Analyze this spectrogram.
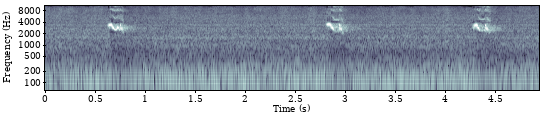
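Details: Sabiá-do-campo (chalk-browed mockingbird) repeating a clipped, bright, descending note three times at about two-second intervals above a heavy low drone.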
